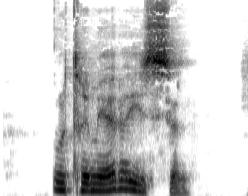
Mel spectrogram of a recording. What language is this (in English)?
Kabyle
